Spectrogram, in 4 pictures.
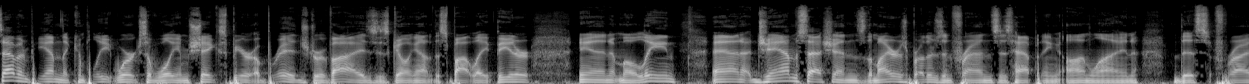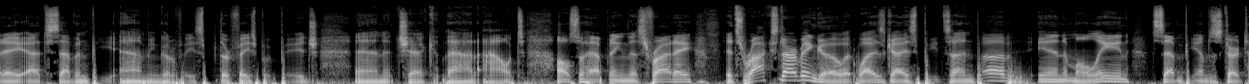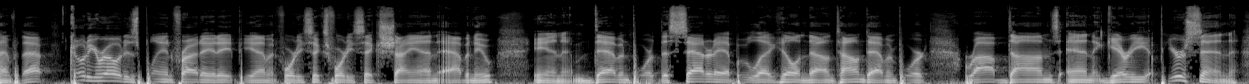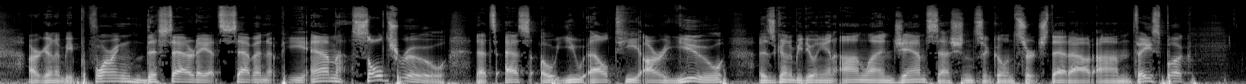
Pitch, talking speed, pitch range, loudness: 100 Hz, 165 wpm, 90-110 Hz, -18 LUFS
